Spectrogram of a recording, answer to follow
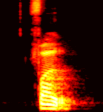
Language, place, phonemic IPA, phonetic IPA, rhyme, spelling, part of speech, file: Hindi, Delhi, /pʰəl/, [pʰɐl], -əl, फल, noun, LL-Q1568 (hin)-फल.wav
- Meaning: 1. fruit 2. result, outcome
